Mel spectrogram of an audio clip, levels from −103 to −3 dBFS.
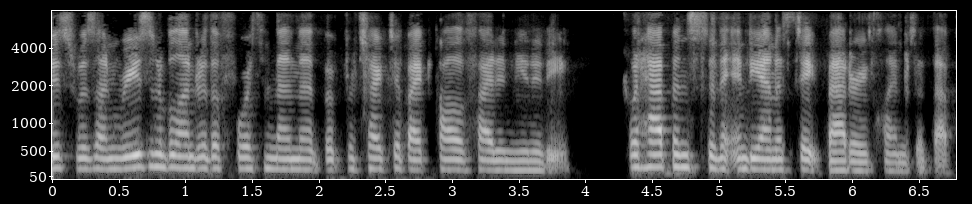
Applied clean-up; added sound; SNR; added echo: neural mask model Resemble Enhance denoiser.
